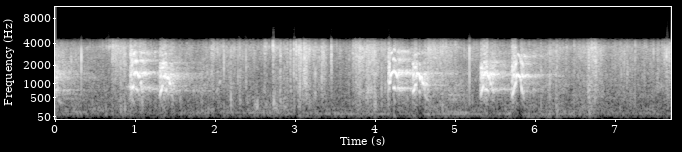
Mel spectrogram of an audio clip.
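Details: Dogs hunting squirrels at Millen give three bursts of harmonic, slightly yelping barks about every two seconds over steady outdoor hiss, with fainter barking between them.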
